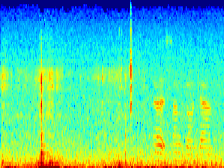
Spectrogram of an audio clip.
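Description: Fishing rod and spinning reel being handled close to the microphone: a few sharp clicks and a louder thump about a second in, over a low rumble.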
